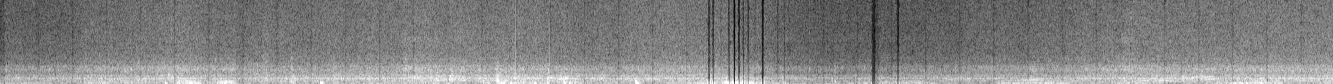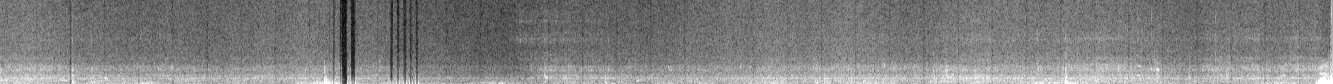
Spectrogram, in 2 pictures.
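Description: River whitewater rushing steadily, heard from water level, with water sloshing and splashing close by and a few sharp knocks.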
